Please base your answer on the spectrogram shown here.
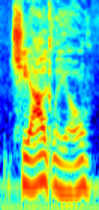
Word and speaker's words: Ciaglio: Being Italian, I can say it the right way. And she, Ed's back there laughing. Well, it's true. You know, you have to know how to say the C's and the CH's and the CC's. And they don't match up as we say it in English.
